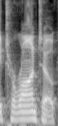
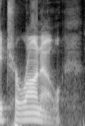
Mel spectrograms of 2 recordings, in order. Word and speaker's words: Toronto: Americans say Toronto. Canadians say Toronto, as though there's no second T.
